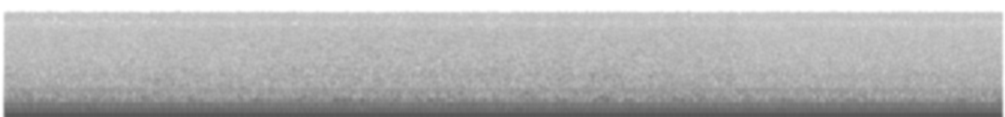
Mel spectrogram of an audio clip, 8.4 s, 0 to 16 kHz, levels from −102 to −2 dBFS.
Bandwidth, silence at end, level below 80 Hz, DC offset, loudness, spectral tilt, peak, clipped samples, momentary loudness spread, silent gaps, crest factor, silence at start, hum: 11.5 kHz; 0 s; -40 dBFS; under 0.1%; -41 LUFS; -6 dB/octave; -30 dBFS; under 0.1%; 1 LU; none; 8 dB; 0.05 s; 60 Hz at -40 dBFS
